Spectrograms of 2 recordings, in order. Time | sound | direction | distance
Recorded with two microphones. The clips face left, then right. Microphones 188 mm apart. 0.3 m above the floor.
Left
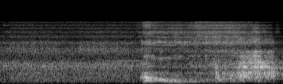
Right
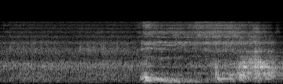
1.4 | a toilet flushing | 10° right (ahead or behind) | 3 m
